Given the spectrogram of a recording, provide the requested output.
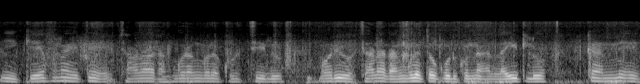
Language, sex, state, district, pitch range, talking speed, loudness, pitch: Telugu, male, Andhra Pradesh, Sri Satya Sai, 130-145 Hz, 140 wpm, -21 LUFS, 140 Hz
